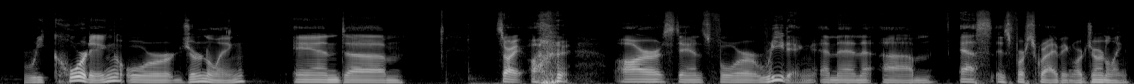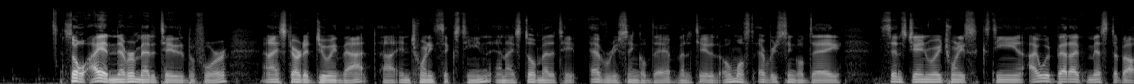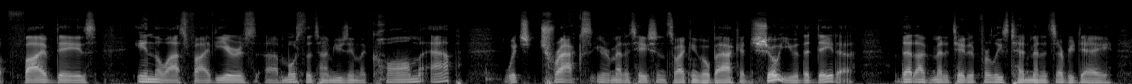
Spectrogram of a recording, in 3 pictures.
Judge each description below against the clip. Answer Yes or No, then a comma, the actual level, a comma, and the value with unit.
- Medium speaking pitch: No, low, 105 Hz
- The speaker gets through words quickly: No, average, 170 wpm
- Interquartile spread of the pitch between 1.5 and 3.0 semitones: Yes, narrow, 2.4 semitones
